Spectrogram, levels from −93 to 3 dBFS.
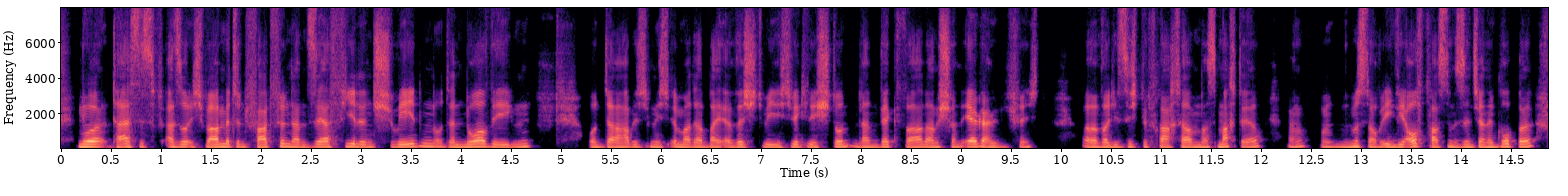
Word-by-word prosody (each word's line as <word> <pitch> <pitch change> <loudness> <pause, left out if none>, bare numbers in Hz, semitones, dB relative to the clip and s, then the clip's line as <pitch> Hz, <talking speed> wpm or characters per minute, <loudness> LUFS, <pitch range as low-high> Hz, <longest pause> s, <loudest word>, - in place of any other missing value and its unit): Nur, 155 0 +6
da 140 +1 +1
ist 155 - +1
es 150 -5 -5
also 145 -2 +1
ich 135 -2 -4
war 145 0 +6
mit 155 0 +2
den 150 - -3
Pfadfindern 145 0 +1
sehr 145 +3 +2
viel 155 0 -1
in 140 -1 -1
Schweden 155 +6 +1
und 145 - -5
in 130 0 0
Norwegen 150 -1 +2 0.6
und 140 -1 -4
da 135 -1 +3
habe 135 +1 -1
ich 135 +5 -8
mich 135 -3 -3
immer 140 -3 +1
dabei 130 0 0
erwischt, 130 +2 -1
wie 140 -2 -1
ich 125 +1 -4
wirklich 135 -3 0
stundenlang 150 -6 -1
weg 145 0 -3
war. 135 +2 +1
Da 135 - +1
habe 130 - +1
ich - - +2
schon 140 -1 -3
Ärger 160 -4 +4
gekriegt, 135 +2 -8 0.4
äh, 130 - +2
weil 135 0 +1
die 135 - -2
sich 130 0 -3
gefragt 145 0 -2
haben: 135 -1 +2
„Was 130 -1 -1
macht 160 +2 0
er,“ 155 +4 -2 0.2
ne? 150 +6 -4
Und 140 0 -5
die 135 - -2
müssen 155 -1 +1
auch 135 - -2
irgendwie 140 -2 +1
aufpassen, 155 -3 +1
wir - - -2
sind 135 0 -1
ja 145 - +2
'ne 130 0 +1
Gruppe 155 +3 +2
140 Hz, 235 wpm, -23 LUFS, 135-150 Hz, 0.6 s, Nur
